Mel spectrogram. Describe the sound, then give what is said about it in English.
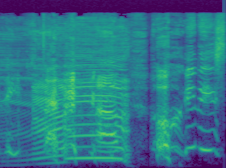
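A cow moos loudly in one long, drawn-out bellow, followed by a couple of shorter, rougher lowing calls. No talking. “can we talk about the bovine behemoth that is making I'm glad you everywhere.”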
